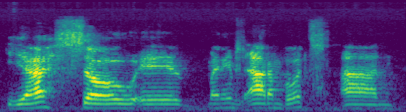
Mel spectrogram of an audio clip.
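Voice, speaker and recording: Flat-toned Liverpool man, easygoing. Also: a little high, unhurried, a little hiss or hum, low-quality recording. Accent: Liverpool, softened. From England. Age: 30s. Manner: easygoing, rambling with many fillers. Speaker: podcast guest, business founder. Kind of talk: casual interview chat.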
